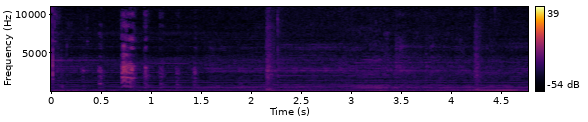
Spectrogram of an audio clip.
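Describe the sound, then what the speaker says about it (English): Chickens clucking in the medieval village-building game Manor Lords, a few nearby clucks and soft squawks scattered over a continuous ambient bed of rural background noise, no talking. "Let's add some more chickens."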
